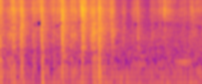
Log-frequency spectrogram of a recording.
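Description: Tarot cards being shuffled by hand during a reading, a quick run of crisp papery riffles and slaps close by, with no talk over them.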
